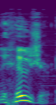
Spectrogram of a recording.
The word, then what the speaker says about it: Hauser: They pronounce it Hoosier, H-A-U-S-E-R. Nolan Hoosier, like Hoosiers of Indiana.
